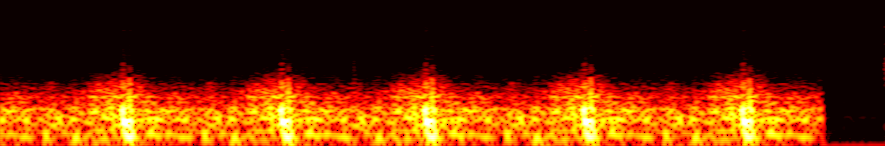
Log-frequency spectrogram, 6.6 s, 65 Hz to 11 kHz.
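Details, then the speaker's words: Patent ductus arteriosus murmur, teaching example: continuous rumbling machine-like murmur through systole and diastole, regular beats near 50 a minute. "This causes a continuous murmur, meaning it's present in cy and diastily. And the murmur is classically described as a machine-like murmur."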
